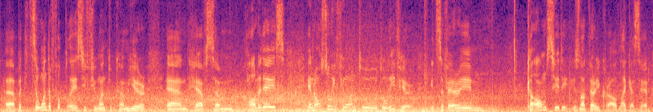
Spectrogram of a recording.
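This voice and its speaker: A man's voice: fairly high pitch, animated. Man vlogging on city streets. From Portugal. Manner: unhurried, many fillers and restarts. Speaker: travel vlogger. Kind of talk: casual walking tour vlog. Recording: street noise in background.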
